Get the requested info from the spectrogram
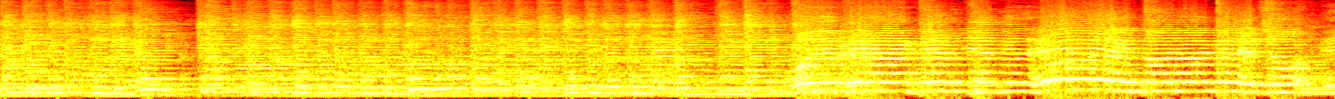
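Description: Albanian folk music on plucked çifteli long-necked lutes: a plucked instrumental passage, then a man's voice comes in loudly about six seconds in, singing long held notes over the strings.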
